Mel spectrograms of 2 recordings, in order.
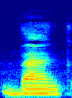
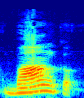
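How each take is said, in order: First: बैंक with English "bank" vowel; softer, low-key "baink" for बैंक; correct ai vowel. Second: बांक said as "baank"; wrong aa vowel. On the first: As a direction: use æ in बैंक. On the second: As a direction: open aa in बांक. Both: Shown as a demonstration. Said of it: "बांक गलत है".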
